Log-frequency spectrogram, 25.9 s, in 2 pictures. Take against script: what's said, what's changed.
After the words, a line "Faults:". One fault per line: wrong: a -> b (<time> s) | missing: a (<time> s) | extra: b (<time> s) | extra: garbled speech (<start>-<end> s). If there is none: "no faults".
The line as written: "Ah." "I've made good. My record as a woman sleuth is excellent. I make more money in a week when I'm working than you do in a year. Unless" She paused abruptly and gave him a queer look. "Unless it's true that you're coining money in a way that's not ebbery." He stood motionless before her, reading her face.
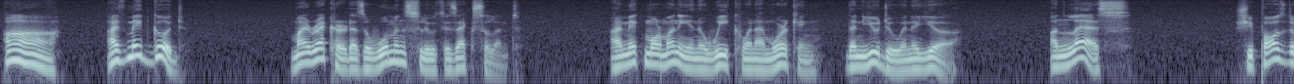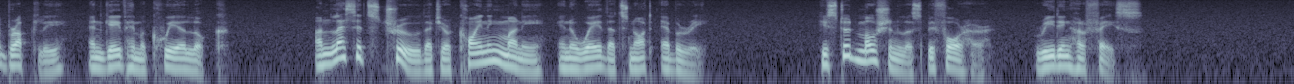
"Ah." "I've made good. My record as a woman sleuth is excellent. I make more money in a week when I'm working than you do in a year. Unless" She paused abruptly and gave him a queer look. "Unless it's true that you're coining money in a way that's not ebbery." He stood motionless before her, reading her face.
Faults:
no faults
